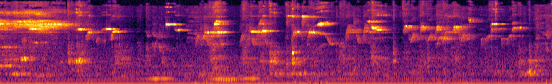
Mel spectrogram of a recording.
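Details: Continuous rapid high twittering and short whistles from a male Gloster canary alongside a female, with ticking clicks scattered throughout and a low hum behind.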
